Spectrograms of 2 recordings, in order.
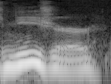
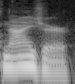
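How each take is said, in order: First: The word is said with the British pronunciation. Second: The word is said with the American pronunciation. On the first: "the British pronunciation is Niger" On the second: "and the American, I believe, ... is Niger"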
